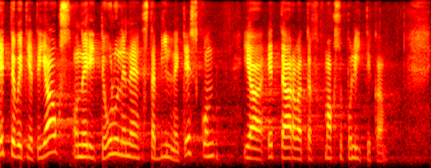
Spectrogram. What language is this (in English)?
Estonian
